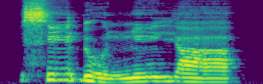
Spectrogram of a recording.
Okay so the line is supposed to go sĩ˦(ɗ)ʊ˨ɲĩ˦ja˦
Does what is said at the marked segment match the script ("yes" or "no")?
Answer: yes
